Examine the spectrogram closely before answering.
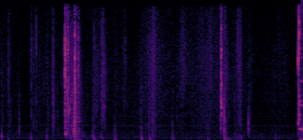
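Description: Footsteps pad across a floor.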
